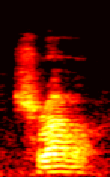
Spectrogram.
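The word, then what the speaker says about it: श्रमण: And the word we use for shaman has come from this word, actually pronounced in Sanskrit as Shraman, like that.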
